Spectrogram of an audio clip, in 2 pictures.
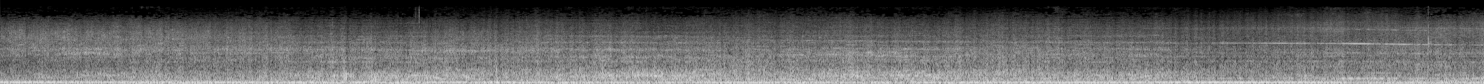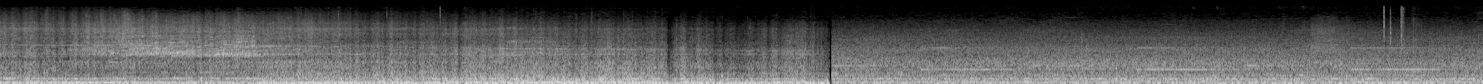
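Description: Amtrak passenger train passing close by: steady wheel and rail noise from the coaches with a deep engine hum, a brief thin squeal about twelve seconds in, and the GE Genesis diesel locomotive running past about halfway through. The noise eases off a little after about 23 seconds as the train moves away.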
